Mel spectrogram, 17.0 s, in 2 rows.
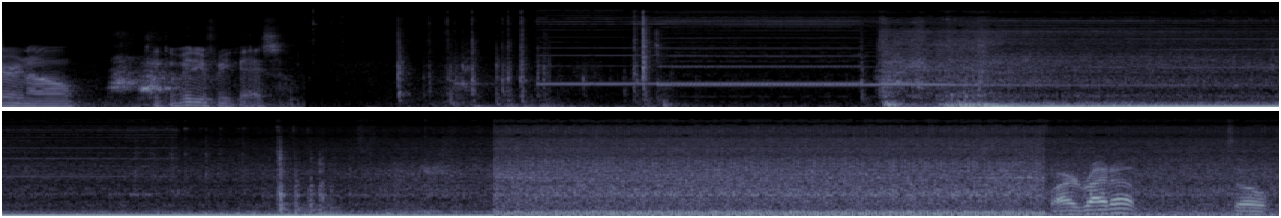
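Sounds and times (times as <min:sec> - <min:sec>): car engine starting and idling: 0:05.7 - 0:17.0.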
